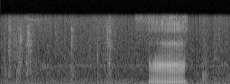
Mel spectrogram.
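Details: Tired Shih Tzu dog snoring: one loud, low, buzzing snore lasting under a second, with soft breathing noise around it.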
